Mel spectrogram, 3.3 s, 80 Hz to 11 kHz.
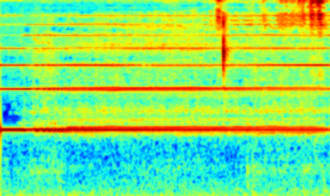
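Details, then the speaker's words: Redcat Ascent32 nano crawler at slow crawl speed: thin steady high-pitched whine from the ESC/receiver with little else audible; jerky, hard-to-control low-speed modulation; noticeable, noisy ESC whine. "Well, man, that wine from the ESC receiver, it's noticeable. I'll say that. It's pretty noisy. Pretty high pitched."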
